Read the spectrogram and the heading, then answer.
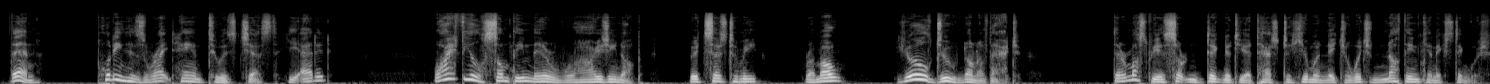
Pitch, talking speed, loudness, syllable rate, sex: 125 Hz, 155 wpm, -19 LUFS, 5.5 syllables/s, male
